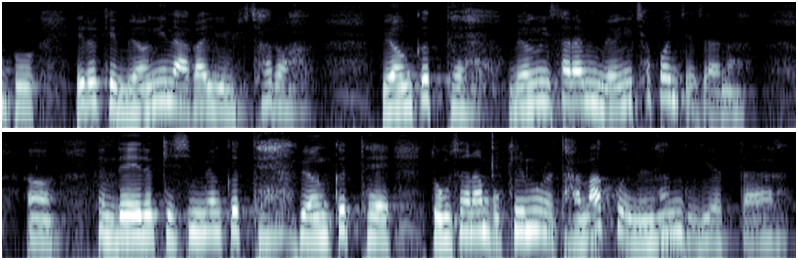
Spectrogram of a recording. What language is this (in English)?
Korean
